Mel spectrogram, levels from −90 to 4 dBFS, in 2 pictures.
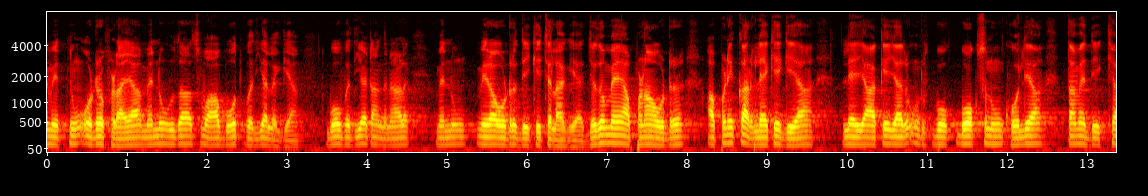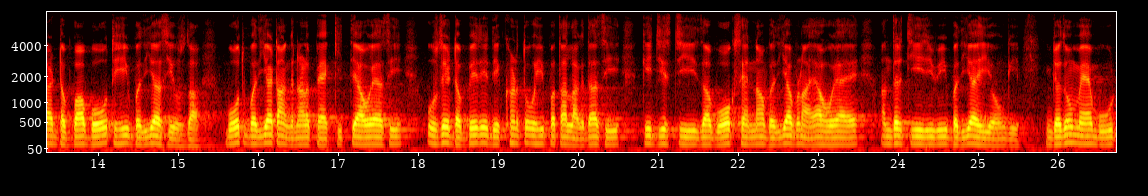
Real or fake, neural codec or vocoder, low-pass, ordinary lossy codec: real; none; none; none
